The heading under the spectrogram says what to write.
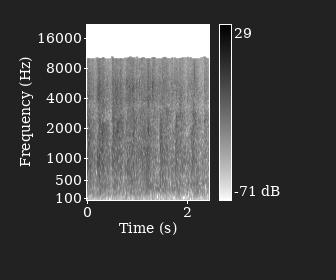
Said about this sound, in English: But God bless those who are in their 80s. We give all those who are over 80 a round of applause. Respect!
